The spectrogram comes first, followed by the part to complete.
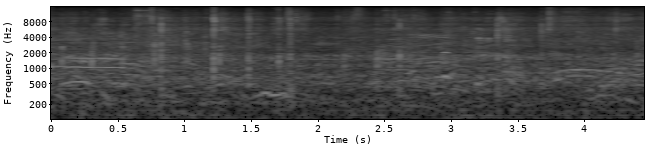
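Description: Open-air crowd ambience: many people talking at a distance, no voice close enough to make out, over steady outdoor background noise, with a brief thin tone just at the start.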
